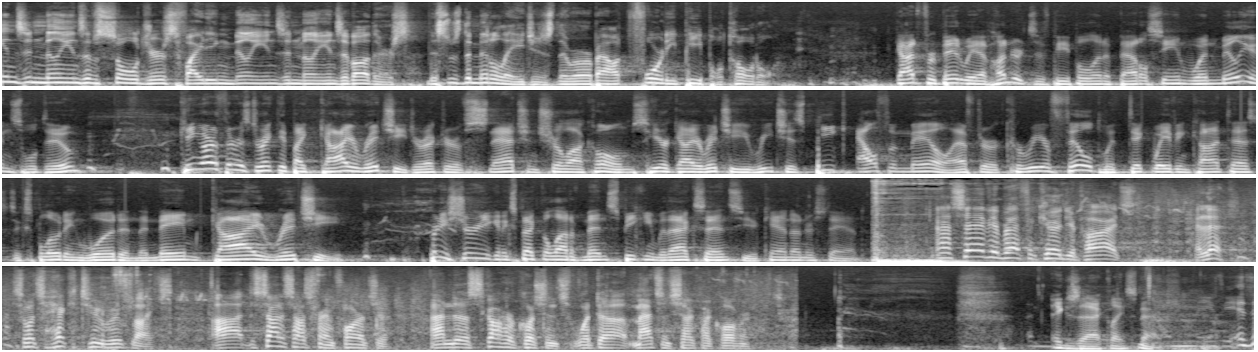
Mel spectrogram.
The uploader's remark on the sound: Live at WhedonCon 2017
